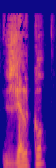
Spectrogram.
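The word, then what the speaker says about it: Željko: no es Zelko, es Jelko, así es como Jelko se pronuncia, y te da, ¿qué queréis que diga?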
